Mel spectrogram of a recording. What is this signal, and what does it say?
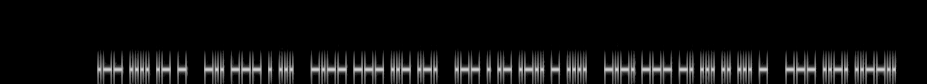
Morse code, heard as a keyed tone, about 44 wpm, 700 Hz. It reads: WHAT DOES YOUR WEALTH CONSIST OF?
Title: Sentences from Top 1400 Words 45wpm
